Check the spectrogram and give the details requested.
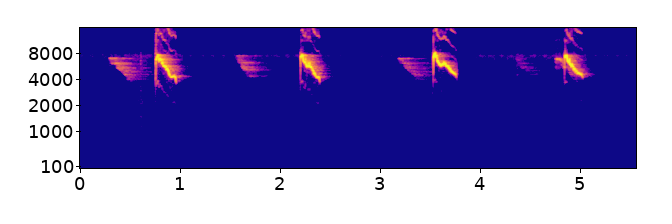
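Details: A white-eye call used as a lure to get white-eyes to open their beaks and sing: a soft buzzy note, then a sharp, loud downslurred chirp. The pair repeats four times about every one and a half seconds.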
